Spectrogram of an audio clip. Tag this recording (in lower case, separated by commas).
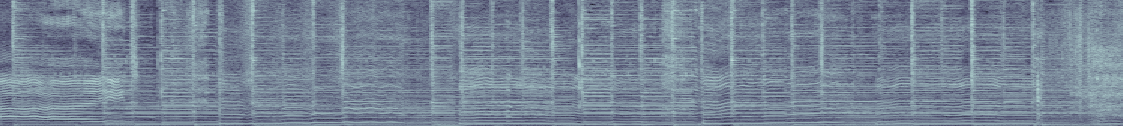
music, background music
